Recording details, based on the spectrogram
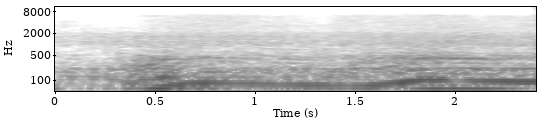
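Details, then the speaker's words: Ford EcoSport after a cylinder 2 misfire was fixed by fitting a used spark plug: engine picks up smoothly through a short rev with no stumble or cutting out; all cylinders firing cleanly, check engine light cleared. "Ta's pag nibu mo siya maganda na yung galit hindi na yung parang may putol na wala na"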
